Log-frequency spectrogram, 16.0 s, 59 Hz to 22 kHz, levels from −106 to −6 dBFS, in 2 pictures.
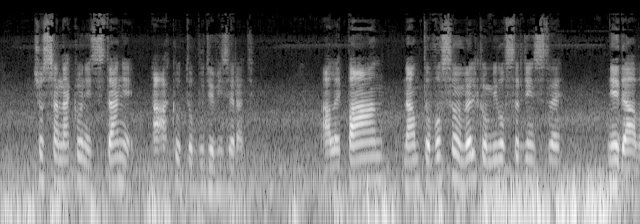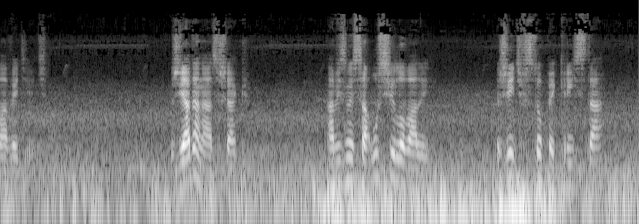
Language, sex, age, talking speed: Slovak, male, 40-59, 115 wpm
